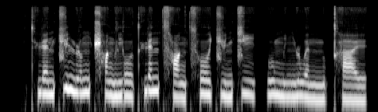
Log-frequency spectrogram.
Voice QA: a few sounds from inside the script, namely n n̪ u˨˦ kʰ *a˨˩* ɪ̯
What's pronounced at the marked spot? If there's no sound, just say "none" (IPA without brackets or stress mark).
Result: a˨˩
